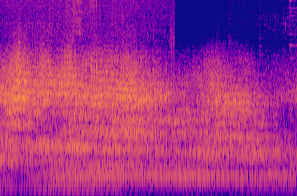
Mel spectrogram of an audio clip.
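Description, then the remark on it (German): The small propeller plane D-Ente, with Michael Jimek at the controls, roars at full power on a December day, its engine drone steady and loud with a buzzing harmonic whine as it takes off into the air. No voices. “Doch alle Mühen sind an diesem Dezembertag vergessen, als sich die D-Ente mit Michael Jimek am Steuer in die Luft erhebt.”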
